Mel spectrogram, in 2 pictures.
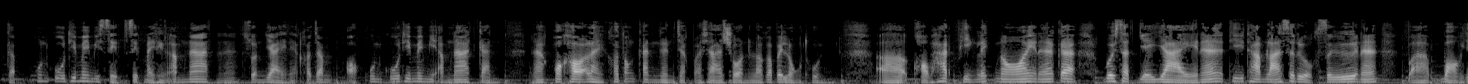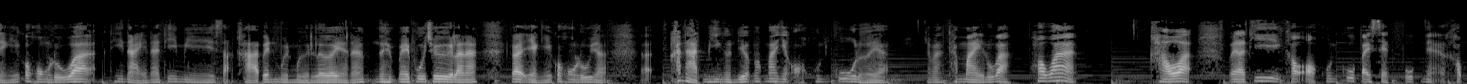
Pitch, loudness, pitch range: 110 Hz, -28 LUFS, 100-125 Hz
